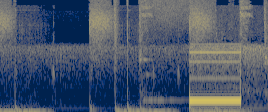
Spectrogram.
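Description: Telephone signal tone on a phone said to have broken down: a few soft clicks, then a single steady, buzzy beep that holds for about half a second before cutting off.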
